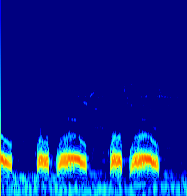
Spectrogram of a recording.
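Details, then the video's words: Decoy spotted dove kept in a cage, calling to lure other doves ('gáy gù'): two phrases of a brief coo followed by a longer, slightly falling coo, steady and clear against a quiet background. "Tiếng chim gáy gù gọi mồi cực chuẩn"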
